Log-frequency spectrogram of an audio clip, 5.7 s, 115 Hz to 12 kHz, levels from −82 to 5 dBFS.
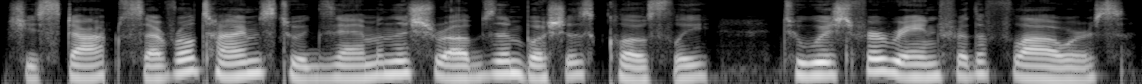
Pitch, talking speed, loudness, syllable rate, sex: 180 Hz, 190 wpm, -16 LUFS, 5.5 syllables/s, female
